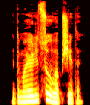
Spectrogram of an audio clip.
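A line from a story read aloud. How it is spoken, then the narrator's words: Muffled reply. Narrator (Russian): глухо ответил Горовой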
